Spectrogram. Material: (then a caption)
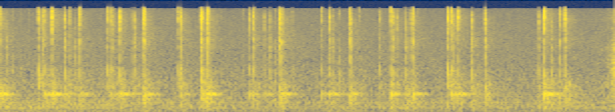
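Ceramic. Long dark-painted nails tap and scratch on solid beige glazed ceramic floor tiles, with the hands staying clawed on the surface beside an untouched recorder on the floor. About twenty quick, bright, dry clicks come in irregular clusters, each carrying a faint mid tone and dying away almost at once into a quiet background.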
